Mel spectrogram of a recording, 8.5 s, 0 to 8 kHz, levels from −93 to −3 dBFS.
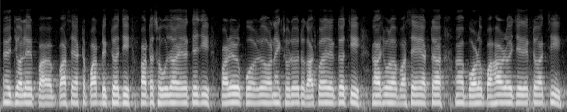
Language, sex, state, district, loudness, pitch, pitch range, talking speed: Bengali, male, West Bengal, Purulia, -18 LUFS, 165 Hz, 165-170 Hz, 195 wpm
